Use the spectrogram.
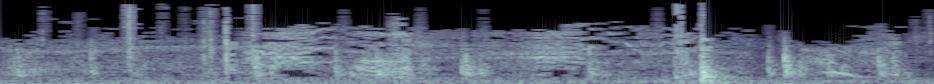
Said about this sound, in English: Oh, it needs repairing. I'll unlock the door.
